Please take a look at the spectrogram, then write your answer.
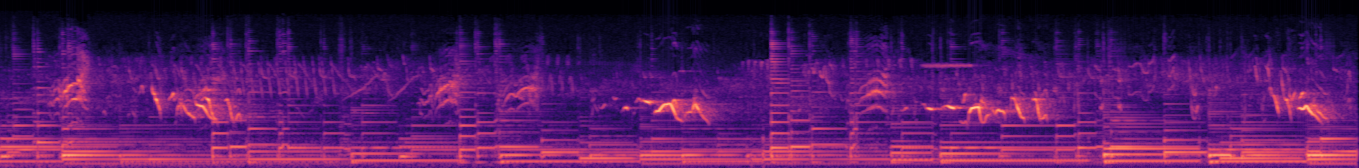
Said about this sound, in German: Das war der Pirol.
